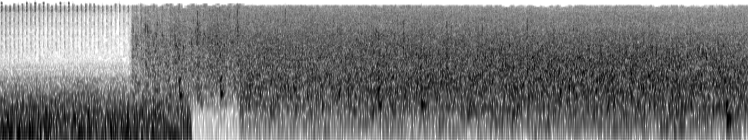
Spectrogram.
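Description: Water gushes down in a torrent.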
